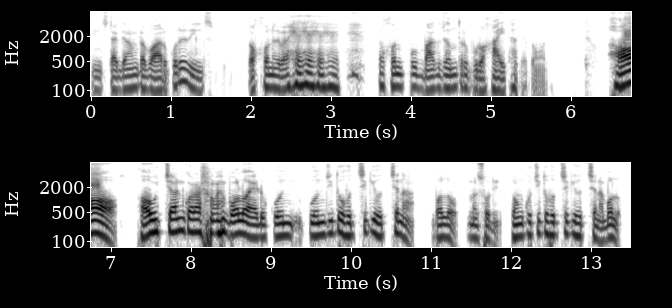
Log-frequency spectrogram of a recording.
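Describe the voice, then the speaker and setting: A man's voice: medium pitch, a little fast, dark tone, no echo, studio quality. A male teacher giving a classroom lecture who coaxes his students to answer and demonstrates sounds by repeating them.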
